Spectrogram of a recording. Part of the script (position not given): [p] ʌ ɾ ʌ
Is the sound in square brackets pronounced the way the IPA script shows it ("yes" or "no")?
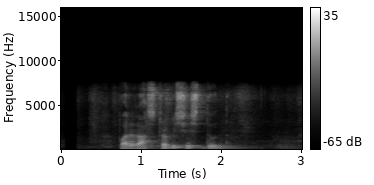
yes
